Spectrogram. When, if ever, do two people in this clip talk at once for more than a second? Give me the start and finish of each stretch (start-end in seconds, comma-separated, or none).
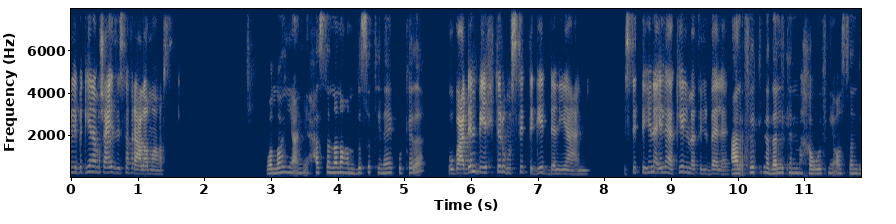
none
